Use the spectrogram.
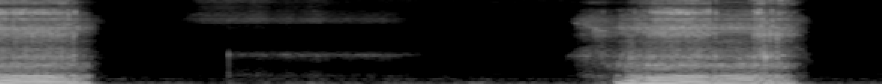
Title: My sexy loud snoring 😊😴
